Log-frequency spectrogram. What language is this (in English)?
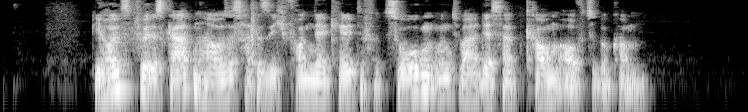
German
